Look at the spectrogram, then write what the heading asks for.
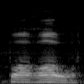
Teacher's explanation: طوا این غین موٹا پڑھیں گے. واو یہاں پر لین ہے.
